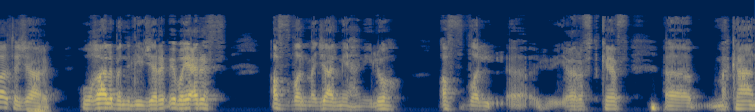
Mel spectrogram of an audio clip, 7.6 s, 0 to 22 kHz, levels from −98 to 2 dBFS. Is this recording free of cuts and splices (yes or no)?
yes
